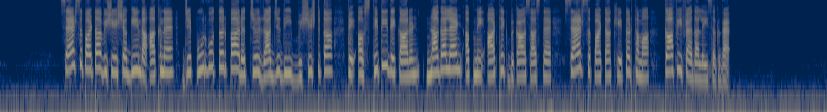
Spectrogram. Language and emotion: Dogri, neutral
